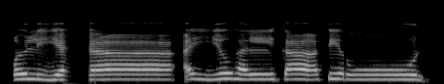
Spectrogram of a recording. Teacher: کافرون، کاف پہ فتحہ مستقیمہ ہے، مد حکمی 2 کاؤنٹ پڑھیں گے. فا کو جلدی پڑھیں گے، را کو بھی ہیوی پڑھیں گے کیونکہ را پہ ضمہ ہے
